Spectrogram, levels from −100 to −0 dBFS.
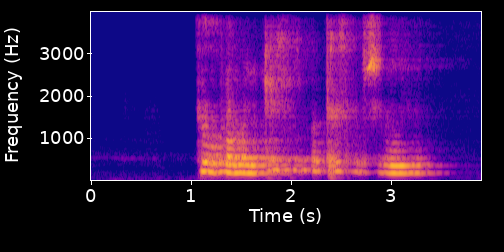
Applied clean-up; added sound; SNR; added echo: neural mask model DeepFilterNet 3.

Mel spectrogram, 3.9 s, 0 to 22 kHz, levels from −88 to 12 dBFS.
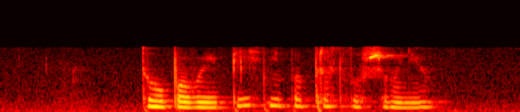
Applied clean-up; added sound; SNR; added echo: none; none; none; none.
